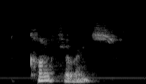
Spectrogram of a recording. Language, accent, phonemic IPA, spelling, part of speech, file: English, Southern England, /ˈkɒn.flu.əns/, confluence, noun / verb, LL-Q1860 (eng)-confluence.wav
- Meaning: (noun) The act of combining that occurs where two rivers meet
